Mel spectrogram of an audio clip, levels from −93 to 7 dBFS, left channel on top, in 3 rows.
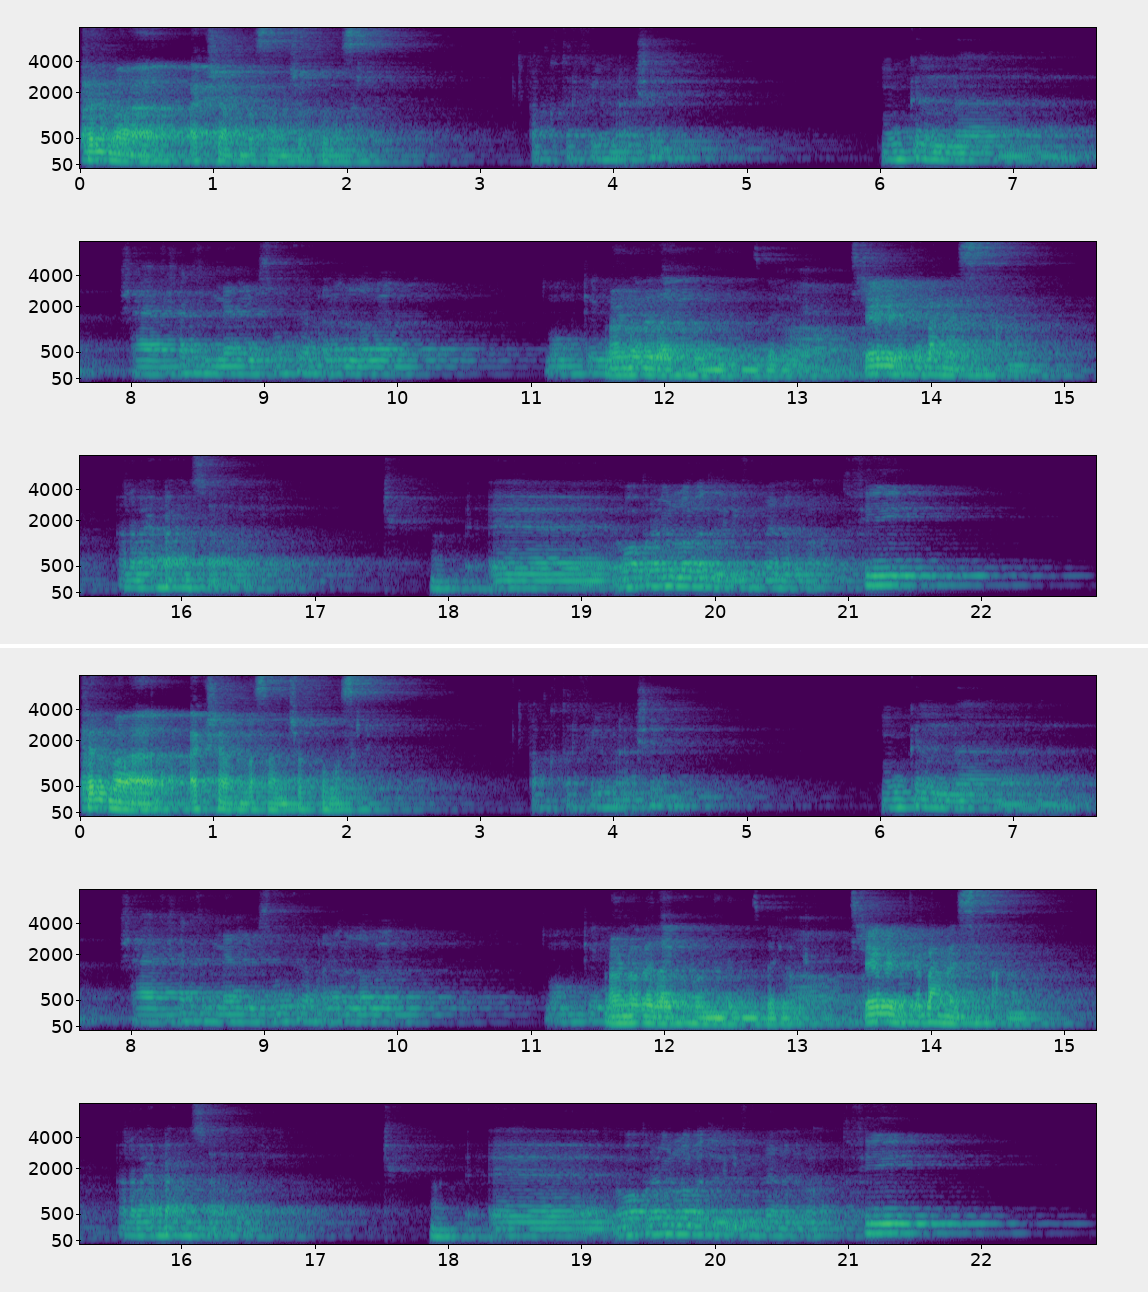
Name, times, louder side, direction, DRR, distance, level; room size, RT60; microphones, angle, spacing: voice 1, 0.0-2.1 11.6-13.1 13.4-14.7 17.9-18.1, right 3 dB, 40° right, 2 dB, 0.4 m, -29 dB
voice 2, 3.4-4.4 6.0-7.5 7.9-10.1 11.1-12.2 12.8-14.0 15.5-16.6 17.5-17.6 18.3-21.4, left 1 dB, 5° right, -2 dB, 1.1 m, -37 dB
11.5 x 10.5 x 2.5 m, 2.2 s
head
